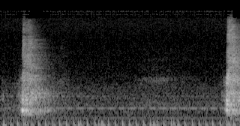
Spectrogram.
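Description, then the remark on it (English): Two sharp, breathy sneezes in a church, about three seconds apart, each a sudden loud burst that quickly fades, with a quiet, steady background between them and no talking. “Bless you.”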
